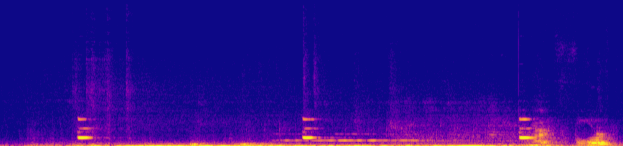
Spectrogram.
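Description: An elevator motor hums low and steady as the car descends.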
